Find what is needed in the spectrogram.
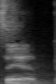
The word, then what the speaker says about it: San: Programmer Jez San, I hope I'm getting that correct. I've read it in like Edge magazine a couple times. – I think it's pronounced San, but yeah, Jez San.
